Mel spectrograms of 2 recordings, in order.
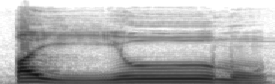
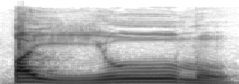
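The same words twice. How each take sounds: No difference in how they are said.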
